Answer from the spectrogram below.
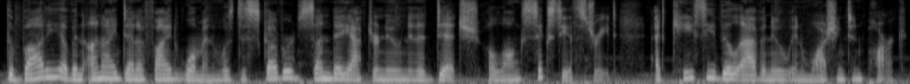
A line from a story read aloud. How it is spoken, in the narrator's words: authorities said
